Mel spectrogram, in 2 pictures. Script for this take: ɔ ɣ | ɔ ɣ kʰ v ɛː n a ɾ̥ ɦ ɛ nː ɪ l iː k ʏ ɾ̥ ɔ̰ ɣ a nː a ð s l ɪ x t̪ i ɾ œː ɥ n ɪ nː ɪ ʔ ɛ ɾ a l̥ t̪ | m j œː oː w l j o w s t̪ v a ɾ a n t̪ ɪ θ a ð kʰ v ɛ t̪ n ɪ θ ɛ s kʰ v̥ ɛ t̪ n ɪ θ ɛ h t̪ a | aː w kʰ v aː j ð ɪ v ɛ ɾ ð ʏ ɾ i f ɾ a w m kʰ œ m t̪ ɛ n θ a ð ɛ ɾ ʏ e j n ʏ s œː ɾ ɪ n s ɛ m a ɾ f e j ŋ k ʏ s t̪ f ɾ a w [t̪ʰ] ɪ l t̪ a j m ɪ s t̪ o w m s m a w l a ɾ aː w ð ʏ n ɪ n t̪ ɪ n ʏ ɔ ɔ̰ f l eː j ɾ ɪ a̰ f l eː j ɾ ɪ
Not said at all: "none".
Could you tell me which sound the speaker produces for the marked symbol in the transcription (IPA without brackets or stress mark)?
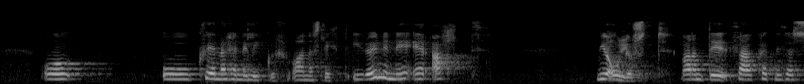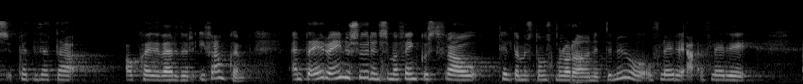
t̪ʰ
